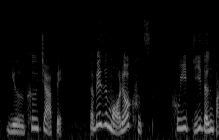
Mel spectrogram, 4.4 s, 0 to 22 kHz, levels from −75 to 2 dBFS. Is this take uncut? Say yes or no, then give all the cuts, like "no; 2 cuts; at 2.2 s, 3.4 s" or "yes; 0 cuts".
yes; 0 cuts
